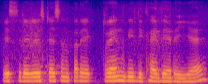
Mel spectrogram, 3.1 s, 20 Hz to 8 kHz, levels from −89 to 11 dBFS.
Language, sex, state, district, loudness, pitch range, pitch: Hindi, male, Rajasthan, Bikaner, -16 LUFS, 135-145 Hz, 140 Hz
